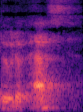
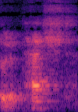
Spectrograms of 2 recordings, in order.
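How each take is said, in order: First: The s is said as a plain s. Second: The s is said as an sh sound. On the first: This is the usual American English way. "most Americans would say" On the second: This is the way it is said in Hungarian. "with the sh sound like they do actually in Hungarian"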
